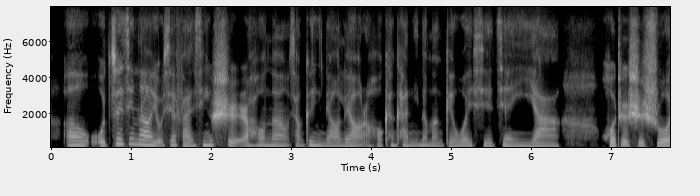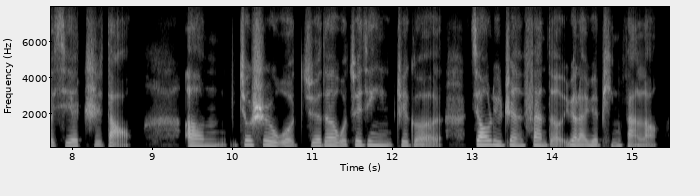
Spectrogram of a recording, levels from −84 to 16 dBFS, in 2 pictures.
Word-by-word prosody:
呃， 235 -2 -1
我 200 - -4
最 285 +8 +4
近 290 0 -4
呢， 255 -3 +2
有 210 - -3
些 240 - -2
烦 185 -5 -5
心 235 +4 -4
事， 230 - +7
然 - - -1
后 205 +2 -5
呢， 200 -1 -4
我 - - -12
想 - - -8
跟 225 0 -4
你 195 - -6
聊 170 -1 -5
聊， 185 +1 -3
然 - - -7
后 185 - -9
看 205 +2 -4
看 195 -2 -4
你 - - -11
能 - - -7
不 165 - -7
能 170 +1 -9
给 135 - -6
我 95 -1 -6
一 - - -9
些 185 -2 -6
建 185 -1 -6
议 180 -1 -9
呀， 160 -1 -3 0.5
或 215 - 0
者 160 -6 0
是 175 - +8
说 180 -1 +3
一 - - -4
些 180 0 -1
指 155 -3 -1
导。 - - 0 0.7
嗯， 195 +3 +1 0.2
就 245 0 +3
是 230 -2 +10
我 180 -4 -2
觉 185 -1 -1
得 215 +1 +1
我 - - -2
最 230 - 0
近 215 -2 -2
这 215 -2 -1
个 - - -4 0.3
焦 235 -1 +5
虑 235 -3 0
症， 210 -1 +1
犯 210 -1 0
得 - - -3
越 - - +1
来 105 -1 +1
越 105 0 -1
频 185 - -4
繁 - - -1
了。 - - -5
200 Hz, 250 characters per minute, -25 LUFS, 180-220 Hz, 0.7 s, 是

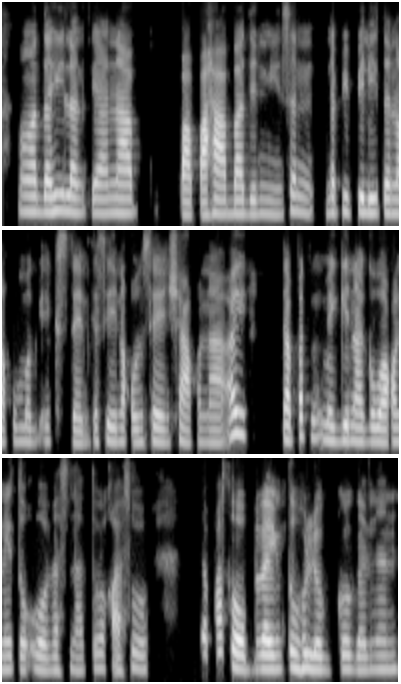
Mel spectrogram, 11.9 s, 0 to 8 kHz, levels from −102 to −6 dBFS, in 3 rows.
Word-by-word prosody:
mga 210 -1 +1
dahilan 210 -2 +1
kaya 190 -1 -1
napapahaba 185 -2 +3
din 185 0 -5
minsan, 185 +3 -6 0.2
napipilitan 195 -1 0
akong 185 +1 -9
mag-extend 175 -3 -8
kasi 185 +1 -3
nakonsensya 180 0 -1
ako 175 - -11
na 170 -1 -2
ay 280 +2 +5 0.4
dapat 250 +5 +3 0.2
may 195 -2 -1
ginagawa 185 -2 +3
ako 175 - +3
nito 185 0 -3
oras 180 0 -3
na 170 -1 -9
'to, 200 - -7
kaso 190 -4 -4 0.5
napasobra 195 -2 +5
'yong 190 0 -4
tulog 190 -4 +2
ko, 190 0 -2
ganyan. 185 +1 -5
190 Hz, 140 wpm, -25 LUFS, 180-200 Hz, 0.5 s, ay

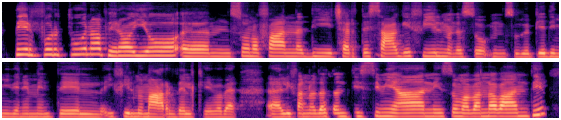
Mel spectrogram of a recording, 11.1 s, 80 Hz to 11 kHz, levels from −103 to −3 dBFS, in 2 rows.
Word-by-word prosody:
Per 305 -1 +3
fortuna 305 +3 0
però 245 -4 +2
io, 245 0 +2
ehm, 200 -1 +1
sono 205 +2 -2
fan 205 -2 +2
di 200 0 -5
certe 195 +1 -3
saghe, 195 +2 0
film. 205 -1 -6
Adesso, 185 -1 -5
mhmm, 185 0 -11
su 180 0 -8
2 175 -1 -4
piedi 195 0 +1
mi 180 -1 -6
viene 175 0 -5
in 175 - -6
mente 175 0 -6
il 170 -2 -1
i 190 - -7
film 190 0 -2
Marvel 170 0 +2
che, 165 -1 -10
vabbè, 165 -1 -3 0.3
ehm, 170 0 -1
li 185 - +1
fanno 185 0 -2
da 195 +1 +2
tantissimi 200 +2 -3
anni, 200 +1 +4
insomma, 200 0 0
vanno 195 +1 +3
avanti, 205 +8 +5
195 Hz, 190 wpm, -24 LUFS, 180-210 Hz, 0.3 s, avanti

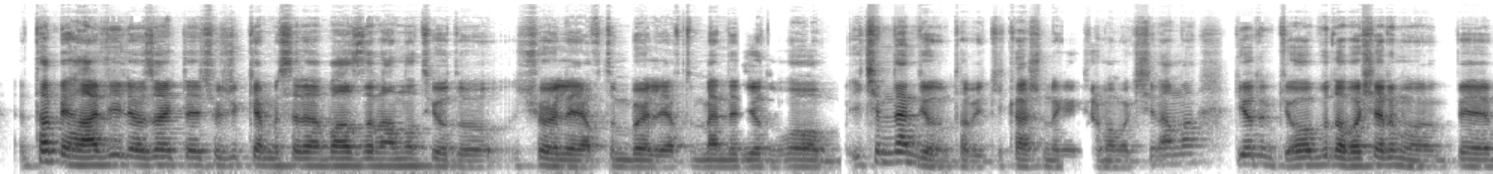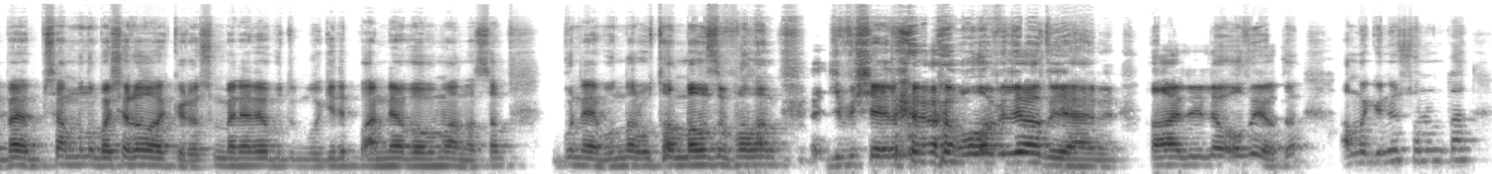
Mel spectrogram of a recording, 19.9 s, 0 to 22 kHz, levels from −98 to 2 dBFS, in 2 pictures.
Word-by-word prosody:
Eee, 130 - -22
tabii, 210 0 +4
hâliyle 145 +3 +5
özellikle 150 0 +2
çocukken, 140 0 -2
mesela 130 0 0
bazıları 130 0 +1
anlatıyordu 125 -3 -6
"Şöyle 125 -2 +2
yaptım, 115 +2 -2
böyle 115 -2 +2
yaptım." 115 +2 -5
ben 115 0 -1
de 115 - -1
diyordum 120 -1 -2
"O." 120 - -6
içimden 195 0 +2
diyordum 110 -1 -1
tabii 110 0 -8
ki, 105 - -13
karşımdakini 110 -2 -4
kırmamak 110 -1 -11
için, 105 - -7
ama 175 +2 -7 0.2
diyordum 165 0 -2
ki, - - -5
"O, 145 +1 -1
bu 160 - -5
da 140 -2 +3
başarı 135 +2 +4
mı?" 110 -3 -9
Be 120 -1 0
ben 140 -1 +2
sen 150 +2 -2
bunu 150 -1 -8
başarı 140 +1 +2
olarak 135 -2 0
görüyorsun. 115 +3 -6
Ben 130 - +1
eve 135 0 +1
bu 130 -1 -14
d 120 -1 -20
bu 125 0 -13
gidip, 130 +1 -7
anneme 130 +1 +1
babama 130 0 -3
anlatsam 125 +3 -7 0.3
"Bu 150 -1 -14
ne? 135 -1 0
Bundan 130 +2 -6
uanmalısın." 145 +2 +2
falan 145 0 -4 0.4
gibi 145 +2 -4
şeyler 155 +5 +6
olabiliyordu 180 -1 +3
yani 125 -3 +1 0.3
hâliyle 150 +2 +1
oluyordu 445 - -5 0.2
ama - - -9
günün 365 -12 -9
sonunda, 220 +1 -15
135 Hz, 185 wpm, -22 LUFS, 120-150 Hz, 0.4 s, şeyler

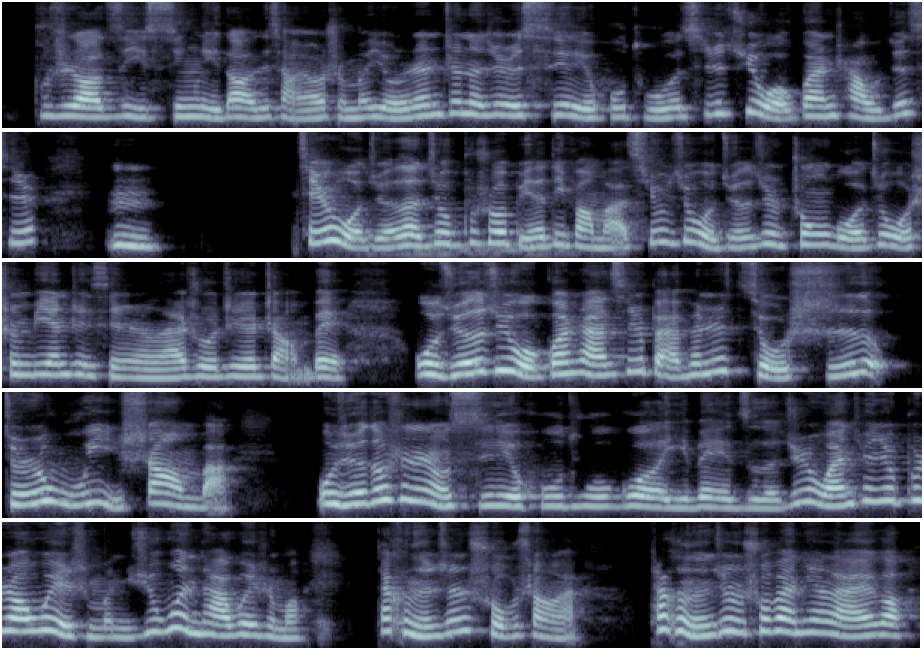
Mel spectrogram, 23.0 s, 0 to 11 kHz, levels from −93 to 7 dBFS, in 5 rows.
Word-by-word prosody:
不 235 - -12
知 230 0 -4
道 210 -2 +6
自 210 +2 -12
己 210 - -6
心 220 +2 -5
里 190 - -2
到 205 0 +1
底 195 - -5
想 205 -4 -7
要 180 - -2
什 195 -1 -9
么， 195 - -4
有 195 -4 -1
人 230 +6 -1
真 290 +1 -4
的 255 -3 0
就 255 - -4
是 235 - +2
稀 240 +1 -6
里 210 -4 +1
糊 210 +2 -7
涂 190 -3 -6
的。 205 - -5
其 230 +6 -12
实 275 - -3
据 285 +3 -6
我 175 - +2
观 225 +3 0
察， 215 -4 -2
我 180 - -2
觉 250 - -7
得 275 - -4
其 290 +1 -8
实 315 +2 -4 0.3
嗯， 225 -4 -1 0.7
其 295 - -2
实 330 - +3
我 195 - +4
觉 195 0 -2
得 235 +2 +3
就 275 +3 0
不 265 +3 -8
说 290 -1 +4
别 200 -7 -3
的 215 - 0
地 255 +1 -5
方 215 -4 0
吧， - - -2
其 300 - -9
实 315 - -5
就 315 - -4
我 215 - +1
觉 200 +2 -7
得 205 - -4
就 270 - -3
是 255 - -4
中 255 +1 -1
国， 195 -4 +1
就 245 +1 -3
我 200 - 0
身 255 +3 -3
边 260 0 0
这 255 -2 -3
些 220 -3 -5
人 190 -1 -3
来 190 +1 +1
说， 215 0 0
这 225 +2 -6
些 215 0 +2
长 215 -2 -3
辈， 200 -3 0 0.3
我 260 -1 +4
觉 260 +3 +5
得 305 - +6
据 345 +1 +4
我 220 - +7
观 270 +5 +4
察， 250 -4 +4
其 255 - -8
实 325 - -1
90% 255 - -1
的 - - +1 0.2
95 270 0 +1
以 285 -9 -3
上 245 0 +2
吧， - - -3 0.4
我 275 0 +3
觉 255 - +1
得 280 - +6
都 340 +3 +4
是 370 - -1
那 330 -3 +2
种 225 -4 +2
稀 230 +1 -7
里 230 -2 +3
糊 225 +1 -3
涂 220 0 -4
过 230 +1 +2
了 200 - +1
一 190 0 -5
辈 200 -2 -1
子 185 0 -7
的。 180 0 -3
就 280 - -7
是 320 - -1
完 235 -2 +4
全 340 +1 -2
就 345 - +1
不 350 +2 -2
知 350 - +4
道 330 - +10
为 330 -7 +4
什 225 -2 -7
么， 200 - -6
你 195 -1 -7
去 310 - -4
问 370 -3 +2
他 245 -4 +5
为 255 0 +2
什 220 -4 -5
么， 185 0 -5 0.4
他 330 - +2
可 305 - -1
能 225 -3 +1
真 315 +6 -1
说 275 -9 -1
不 225 - -7
上 - - -1
来。 - - -8 0.3
他 375 - +4
可 340 - +4
能 230 +1 +2
就 335 - +1
是 310 - 0
说 330 +3 0
半 330 -3 +5
天 305 -1 -1
来 230 -3 +3
一 - - -2
个： 250 - +4
235 Hz, 365 characters per minute, -22 LUFS, 210-280 Hz, 0.7 s, 道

